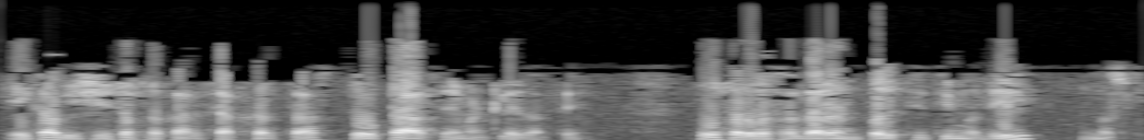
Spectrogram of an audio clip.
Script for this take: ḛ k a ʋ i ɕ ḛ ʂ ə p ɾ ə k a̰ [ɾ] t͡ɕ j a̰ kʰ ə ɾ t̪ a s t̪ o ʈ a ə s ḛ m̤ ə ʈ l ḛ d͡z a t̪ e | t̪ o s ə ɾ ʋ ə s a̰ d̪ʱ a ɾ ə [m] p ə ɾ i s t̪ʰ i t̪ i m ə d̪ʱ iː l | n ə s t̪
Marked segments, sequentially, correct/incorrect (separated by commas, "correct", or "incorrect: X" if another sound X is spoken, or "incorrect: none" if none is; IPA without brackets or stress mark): correct, incorrect: ɳ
